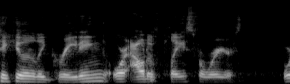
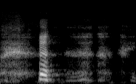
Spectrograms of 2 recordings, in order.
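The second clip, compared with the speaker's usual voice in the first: laugh; 9 semitones higher, 5 dB louder than usual. Real, not acted. Laughing at own remark.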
